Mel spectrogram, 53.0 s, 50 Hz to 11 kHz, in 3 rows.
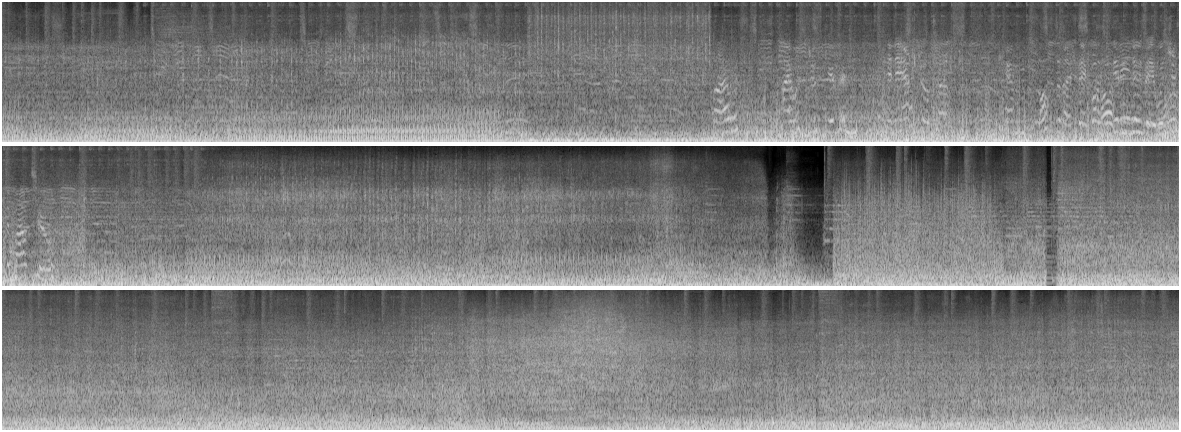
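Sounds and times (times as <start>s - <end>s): motorcycle engine running: 0.0s - 29.4s, 30.0s - 52.9s
wind rushing: 0.0s - 52.9s.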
